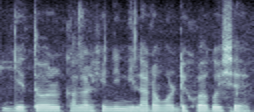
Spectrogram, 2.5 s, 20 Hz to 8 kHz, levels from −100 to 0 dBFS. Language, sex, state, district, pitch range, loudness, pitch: Assamese, male, Assam, Kamrup Metropolitan, 130-140 Hz, -17 LUFS, 135 Hz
